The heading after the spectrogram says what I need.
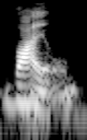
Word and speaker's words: Viome: So when I started this company called Viome that we're going to talk about, by the way, this is really interesting.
